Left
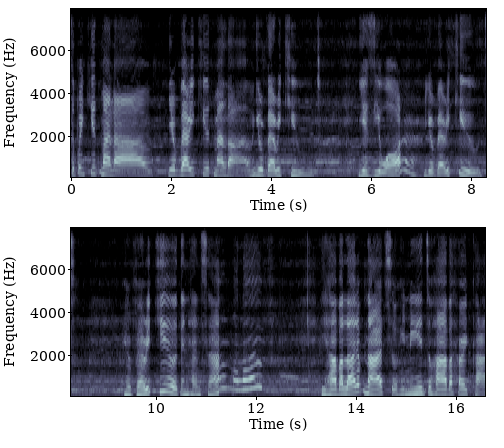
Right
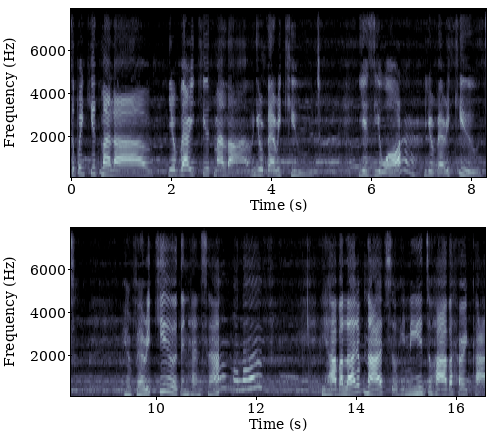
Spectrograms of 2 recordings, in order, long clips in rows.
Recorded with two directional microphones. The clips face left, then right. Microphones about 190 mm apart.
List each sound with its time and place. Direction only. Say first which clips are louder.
0.0 s a woman's voice: even; 10° left (ahead or behind); by 4.6 s 45° left (ahead or behind)
5.8 s a woman's voice: left 4 dB; 30° left (ahead or behind)
9.4 s a woman's voice: left 6 dB; 55° left (ahead or behind)
13.3 s a woman's voice: left 4 dB; 45° left (ahead or behind)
